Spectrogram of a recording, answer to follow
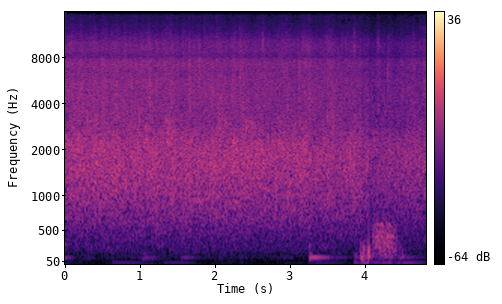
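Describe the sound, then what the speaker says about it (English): Audience applause for Dr. Panholzer after he receives an award from Navy Secretary Carlos Del Toro, a steady sustained clapping across the room with a few louder swells and a brief murmur of voices near the end. "Let's give a round of applause for Dr."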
